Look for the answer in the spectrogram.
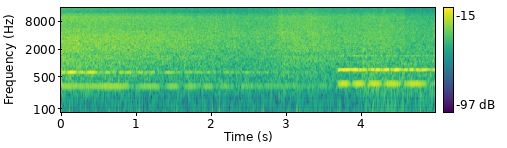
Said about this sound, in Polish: Wsłuchaj się teraz w szum fal.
